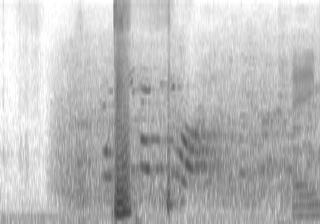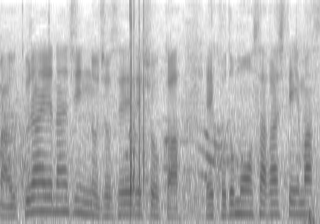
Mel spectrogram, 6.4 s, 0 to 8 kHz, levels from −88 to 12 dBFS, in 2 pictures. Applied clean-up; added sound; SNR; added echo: none; Fart; 0 dB; none.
